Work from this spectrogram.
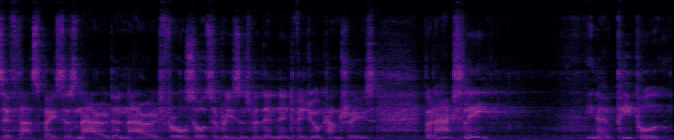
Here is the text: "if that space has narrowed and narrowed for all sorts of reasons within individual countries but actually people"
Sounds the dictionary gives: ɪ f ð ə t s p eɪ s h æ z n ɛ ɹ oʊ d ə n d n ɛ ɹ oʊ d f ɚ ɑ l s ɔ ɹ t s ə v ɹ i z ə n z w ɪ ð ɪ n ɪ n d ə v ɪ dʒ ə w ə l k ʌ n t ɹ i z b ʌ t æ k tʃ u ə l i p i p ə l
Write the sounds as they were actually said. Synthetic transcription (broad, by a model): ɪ f ð ə t s p eɪ s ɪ z n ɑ ɹ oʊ d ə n n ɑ ɹ oʊ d f ɚ ɑ l s ɔ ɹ t s ə v ɹ i z ə n z w ɪ ð ɪ n ɪ n d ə v ɪ dʒ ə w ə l k ʌ n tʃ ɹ i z b ʌ t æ k tʃ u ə n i p i p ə l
